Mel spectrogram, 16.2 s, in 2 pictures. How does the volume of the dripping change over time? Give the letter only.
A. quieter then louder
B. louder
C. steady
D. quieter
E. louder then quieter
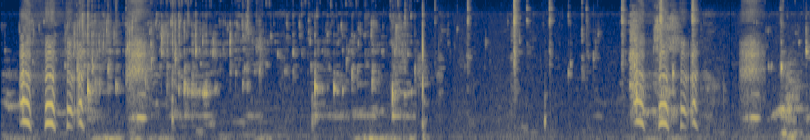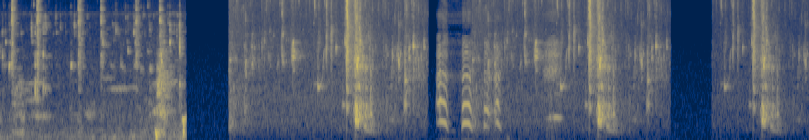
E.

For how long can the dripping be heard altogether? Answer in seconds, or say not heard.
16 s.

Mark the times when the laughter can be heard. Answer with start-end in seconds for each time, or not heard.
0.1-1.5, 6.3-7.7, 12.4-13.8.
